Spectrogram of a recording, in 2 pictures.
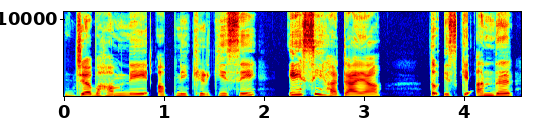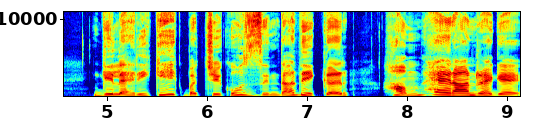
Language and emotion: Urdu, surprised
